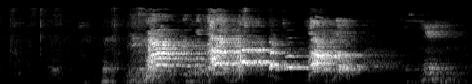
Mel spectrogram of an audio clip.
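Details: Golden retriever and shih tzu puppy playing and play-fighting with their owner indoors: a run of high, strained yelps and squealing barks rising and falling in quick succession, with soft human voices before and after.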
